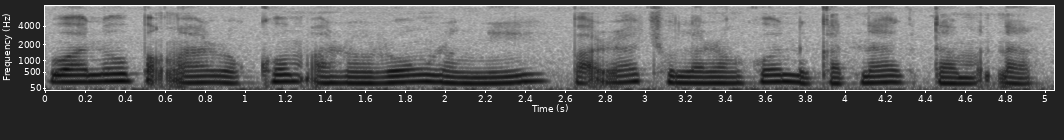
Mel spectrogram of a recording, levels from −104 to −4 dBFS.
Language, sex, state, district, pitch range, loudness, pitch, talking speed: Garo, female, Meghalaya, South Garo Hills, 170-200 Hz, -15 LUFS, 185 Hz, 120 wpm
